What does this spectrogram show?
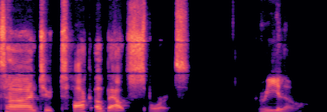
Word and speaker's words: Grillo: benign and easy as like a guy's name pronunciation that you get wrong. So I always do that. And again, anyways, it's Grillo.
